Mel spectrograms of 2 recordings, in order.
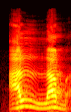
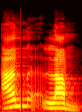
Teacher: নুন তো আমরা লামর ভিতরে ঢুকে গেছে না নুনের আর সাউন্ড হইতো না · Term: ইদগাম বিলা গুন্নার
